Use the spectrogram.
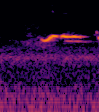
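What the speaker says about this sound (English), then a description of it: "That's the parrot that makes that noise. The cockatoo." Cockatoo parrot call in the video game House Flipper: a thin, high whistle that rises then holds in two short bursts, faint against near silence.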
